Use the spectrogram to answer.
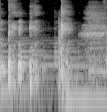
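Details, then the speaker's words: Adult woman's cough that she says feels like the end-of-cold cough, though she now feels fairly well: three quick, short dry coughs then one stronger cough over soft background music. "I mean, it feels like just the cough you get like maybe you don't maybe maybe I'm speaking for you projecting here, but it feels like the cough that I get like at the end of a cold normally cuz again, I feel pretty okay now."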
